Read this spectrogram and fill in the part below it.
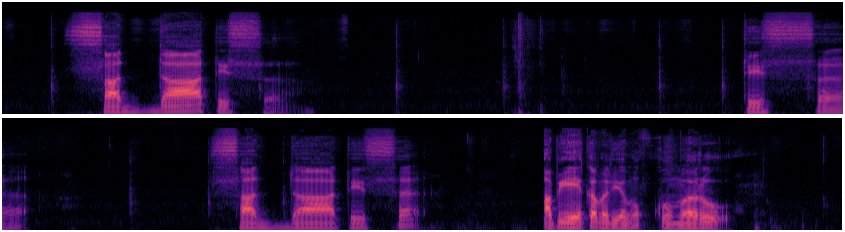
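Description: A man speaks clearly and slowly, close to a microphone, in short phrases with pauses.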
